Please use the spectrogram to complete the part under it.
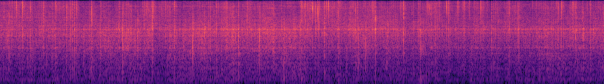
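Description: A welding arc crackles and sizzles steadily up close.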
